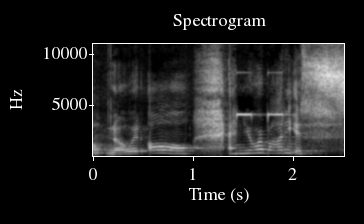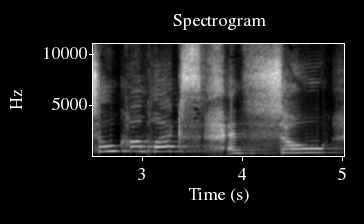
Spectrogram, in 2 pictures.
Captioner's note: timer beeps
